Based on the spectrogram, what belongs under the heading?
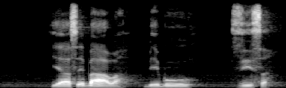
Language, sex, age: Xhosa, male, 22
